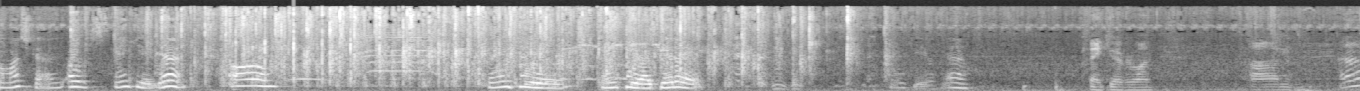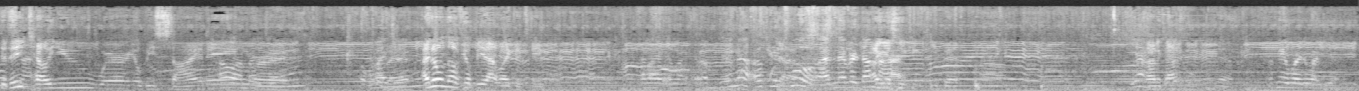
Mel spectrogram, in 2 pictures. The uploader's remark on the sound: Recorded at Stories Bookstore in Echo Park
